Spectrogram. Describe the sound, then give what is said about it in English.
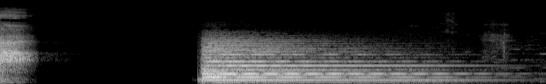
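A short breathy burst, a pause of silence, then a single loud, deep clock-tower bell strike in the style of Big Ben, its rich tone ringing on and slowly fading. “I can hear another noise in the background. It always interrupts at the worst possible time, my friends, like a chime.”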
